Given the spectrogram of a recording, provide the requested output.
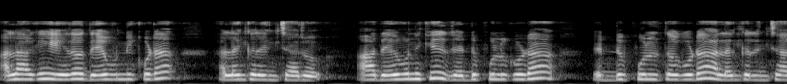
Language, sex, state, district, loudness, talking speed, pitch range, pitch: Telugu, female, Andhra Pradesh, Annamaya, -14 LUFS, 105 wpm, 225-265 Hz, 235 Hz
